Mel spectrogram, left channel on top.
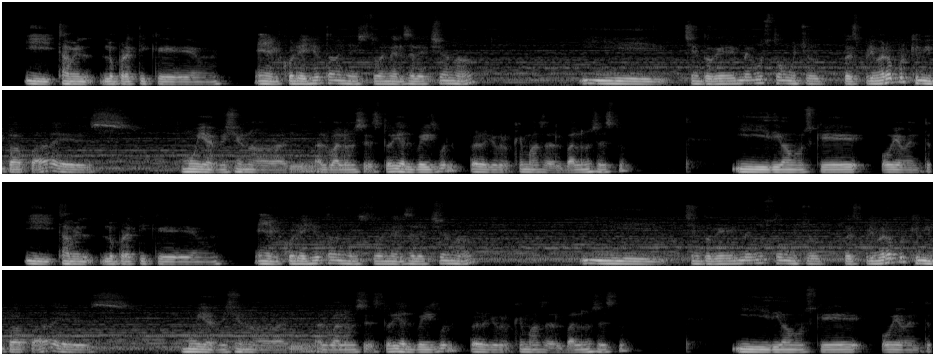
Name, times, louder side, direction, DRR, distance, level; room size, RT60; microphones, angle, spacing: voice 1, 0.2-2.2 2.5-4.8 5.8-10.7 11.1-15.6 16.6-18.6, left 1 dB, 20° left, 0.6 m, -28 dB
sound 1, 2.6-12.8, right 2 dB, 45° right, 2.4 m, -43 dB
9.0 x 4.2 x 2.7 m
head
